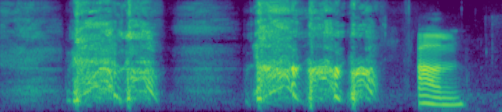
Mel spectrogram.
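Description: Several harsh coughs burst out in two clusters, with a throat-clearing sound between them, followed by a short strained vocal groan at the end.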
